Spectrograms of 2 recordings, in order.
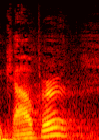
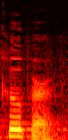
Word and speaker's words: Cowper: You know, I'd look at that name and I'd see C-O-W. I'm thinking, Cowper? No, it's pronounced Cowper.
